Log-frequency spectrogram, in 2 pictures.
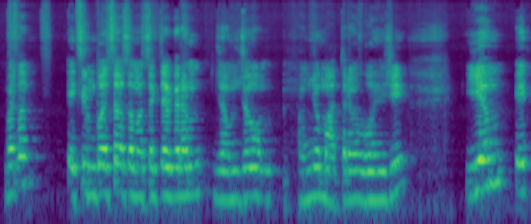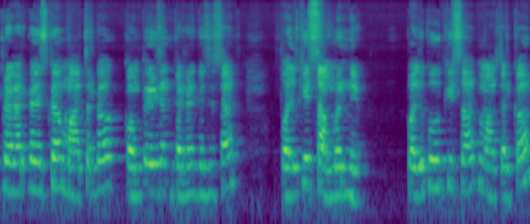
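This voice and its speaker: Mellow-voiced male teacher dictating notes. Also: sits high. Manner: repeats phrases slowly for note-taking, says "ठीक है" often. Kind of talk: dictated classroom lecture.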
